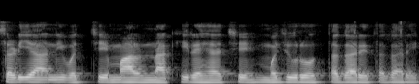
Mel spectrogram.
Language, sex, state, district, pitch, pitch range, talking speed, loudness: Gujarati, male, Gujarat, Gandhinagar, 105 Hz, 100-105 Hz, 130 wpm, -19 LUFS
